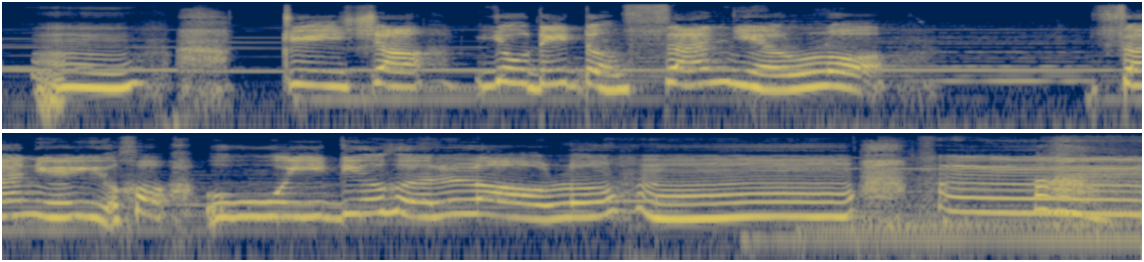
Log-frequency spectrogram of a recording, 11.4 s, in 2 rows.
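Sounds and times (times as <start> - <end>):
speech: 1.5 - 4.6, 5.4 - 11.3
boy crying: 8.7 - 11.3.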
